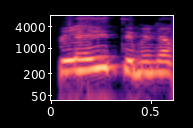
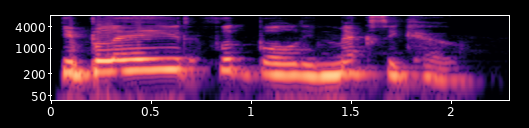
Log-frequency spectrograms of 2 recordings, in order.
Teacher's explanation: Play termina con un diptongo, es voiced.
